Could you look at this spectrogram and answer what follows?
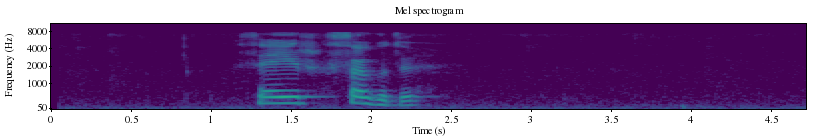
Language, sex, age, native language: Icelandic, female, 40-49, Icelandic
